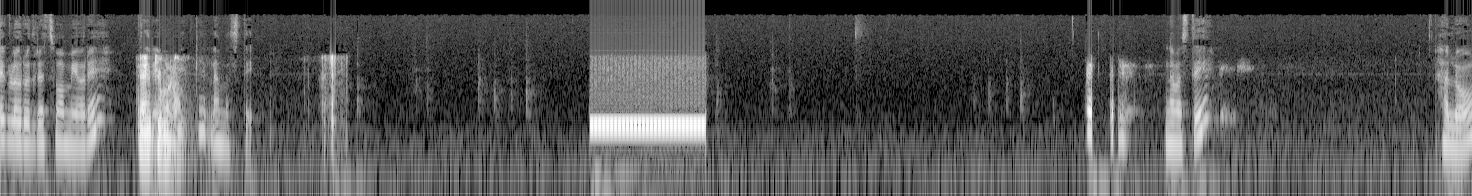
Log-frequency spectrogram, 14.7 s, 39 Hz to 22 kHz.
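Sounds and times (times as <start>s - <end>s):
speech: 0.0s - 3.3s, 11.7s - 12.3s, 14.4s - 14.7s
telephone ringing for an incoming listener call: 5.9s - 7.1s.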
